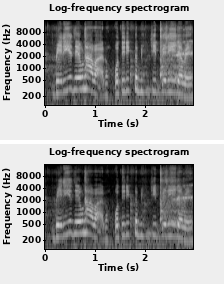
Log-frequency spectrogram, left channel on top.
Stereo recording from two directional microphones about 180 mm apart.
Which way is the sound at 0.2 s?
15° right (ahead or behind).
